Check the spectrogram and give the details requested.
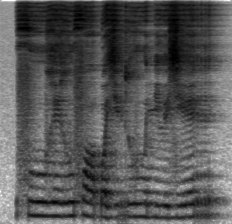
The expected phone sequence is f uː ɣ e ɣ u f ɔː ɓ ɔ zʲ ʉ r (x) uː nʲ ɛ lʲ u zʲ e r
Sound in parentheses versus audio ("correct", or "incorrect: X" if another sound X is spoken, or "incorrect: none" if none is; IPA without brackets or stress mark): incorrect: ɣ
